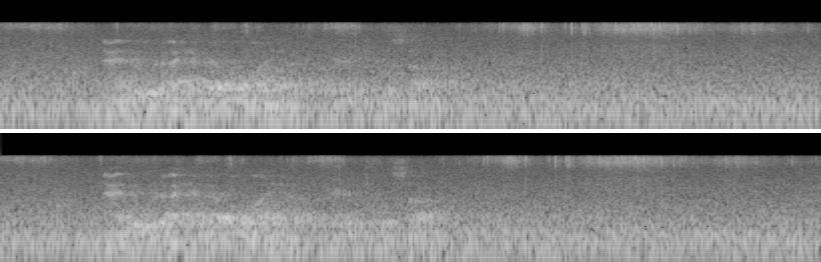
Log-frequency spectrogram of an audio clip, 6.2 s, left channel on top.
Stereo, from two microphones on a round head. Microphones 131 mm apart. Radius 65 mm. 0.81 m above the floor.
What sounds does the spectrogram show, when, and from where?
0.7 s a man speaking: 5° right (ahead or behind), 9 m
